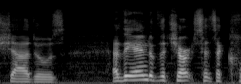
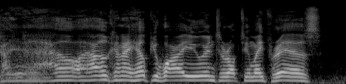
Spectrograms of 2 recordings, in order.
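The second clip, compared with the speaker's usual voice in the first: worn-out, rasping, hoarse, weak, monotone voice; 4 semitones higher than usual. Voicing a tired priest interrupted at prayer: hoarse, weak voice. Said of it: "with a very hoarse and, and weak voice".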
